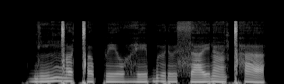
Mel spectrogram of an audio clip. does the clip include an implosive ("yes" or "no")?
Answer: yes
